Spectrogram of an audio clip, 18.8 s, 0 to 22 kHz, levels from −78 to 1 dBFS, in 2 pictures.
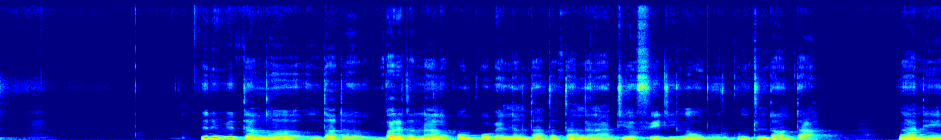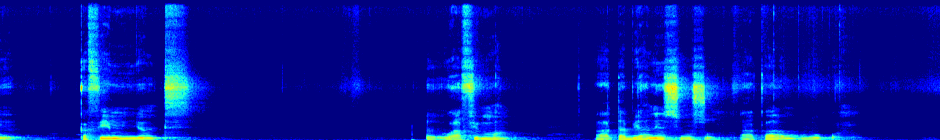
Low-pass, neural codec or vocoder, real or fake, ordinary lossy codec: none; none; real; none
